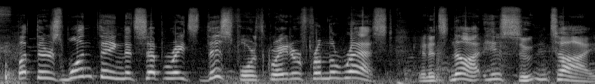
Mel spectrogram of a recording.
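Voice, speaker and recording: With an American accent, the speaker talks at a moderate pace with lively intonation and hardly any pauses over noticeable background noise. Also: man, extremely high pitch for a man. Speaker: TV news anchor and reporter. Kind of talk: feature news report narration.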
